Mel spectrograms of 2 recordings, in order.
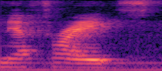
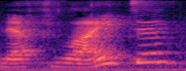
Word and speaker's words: Nephrite: it would be a jarring thing talking about pronunciation stuff so i have had a very hard time saying nephrite's name correctly and i didn't know why that i kept trying to call him nephlite and i realized it's because the geek dub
